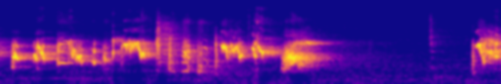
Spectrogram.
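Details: Pet male budgie singing at its mirror: loud rapid squawky warbling for about three seconds, fading into silence before another burst starts.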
